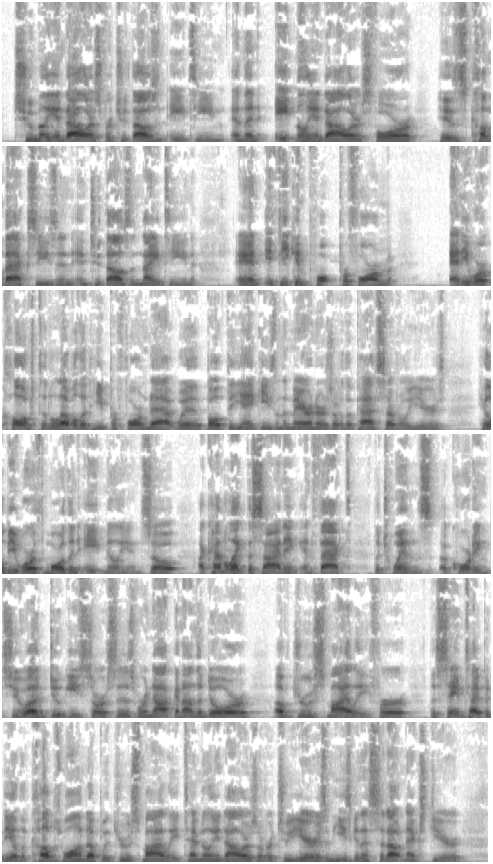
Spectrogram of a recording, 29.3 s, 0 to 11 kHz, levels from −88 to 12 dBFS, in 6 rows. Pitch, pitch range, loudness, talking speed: 120 Hz, 105-140 Hz, -22 LUFS, 205 wpm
